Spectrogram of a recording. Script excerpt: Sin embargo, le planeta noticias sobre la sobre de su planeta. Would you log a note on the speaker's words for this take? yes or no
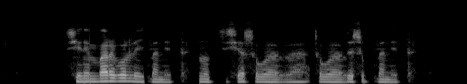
no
